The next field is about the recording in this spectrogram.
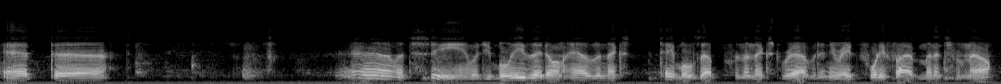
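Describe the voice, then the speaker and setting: A man gives live spaceflight status updates. He sounds official yet slightly informal, pausing as he goes. The sound is a dull, lo-fi archival radio transmission. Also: on the low side. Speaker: mission control public affairs announcer.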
